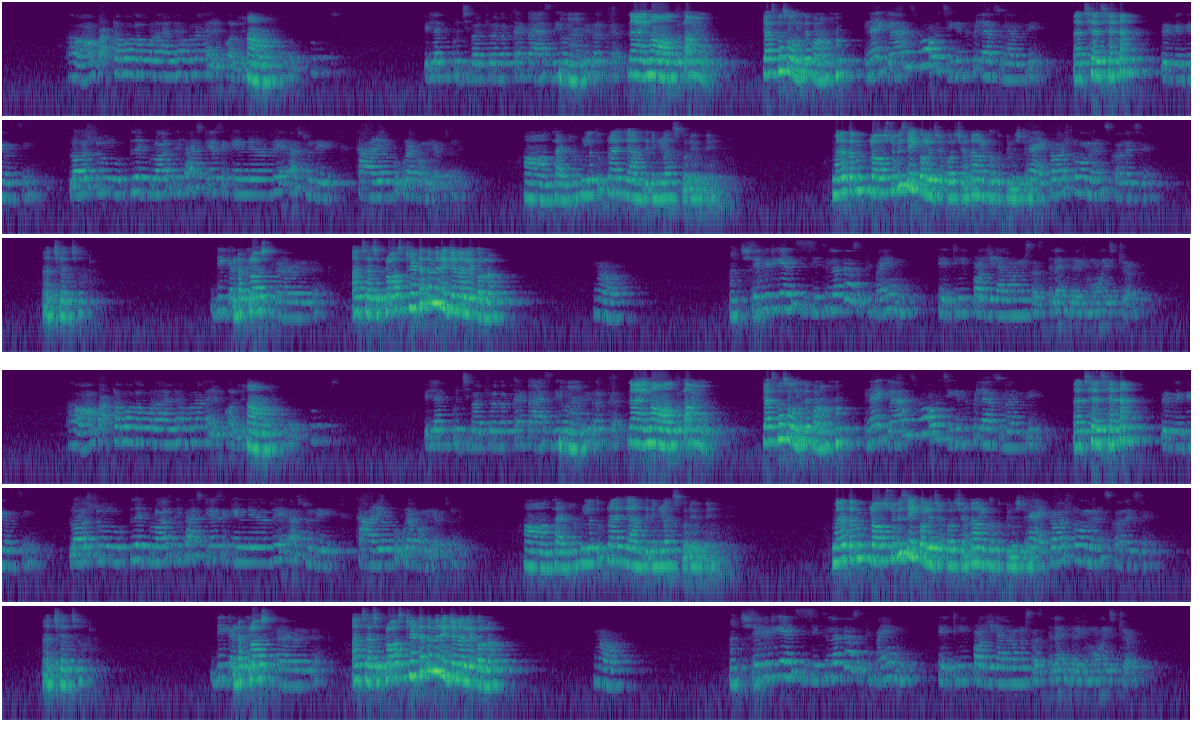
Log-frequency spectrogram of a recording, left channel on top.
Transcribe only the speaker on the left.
ହଁ ପାଠ ଭଲ ପଢା ହେଲେ ହବ ନା ଖାଲି କଲେଜ
ପଢ <inaudible> ପିଲା ବି ବୁଝି ପାରୁଥିବା ଦରକାର କ୍ଲାସ ବି
କରୁଥିବା ଦରକାର
ଆମର ତ କଲେଜ
ନାଇଁ କ୍ଲାସ ହଉଚି କିନ୍ତୁ ପିଲା ଆସୁନାହାନ୍ତି।
ସେମିତି ହଉଚି। Plus ଟୁଲେ-ପ୍ଲସ three first year second year ରେ ଆସଚନ୍ତି। ଥାର୍ଡ ଇୟର କୁ ପୁରା କମି ଯାଉଚନ୍ତି।
ନାଇଁ ପ୍ଲସ ଟୁ ଓମେନ୍ସ କଲେଜ୍ ରେ।
ଦିଟା
କଲେଜ୍
ଅଛି ନୟାଗଡ଼ରେ।
ହଁ।
ସେଇଠି ଟିକେ ଏନସି ସି ଥିଲା ତ ସେଥିପାଇଁ ଏଇଠି ପଲିଟିକାଲ ଅନର୍ସ ଆସିଥିଲା କିନ୍ତୁ ଏଇଠି ମୋ ହିଷ୍ଟ୍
